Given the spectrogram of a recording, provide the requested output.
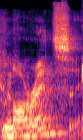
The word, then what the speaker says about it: Lawrence: Der Lawrence, also muss ich ein bisschen aufpassen heute auch mit der Aussprache, Lawrence, Englisch ausgesprochen,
